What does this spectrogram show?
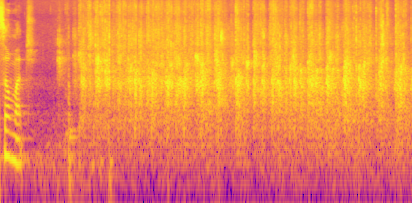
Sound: applause

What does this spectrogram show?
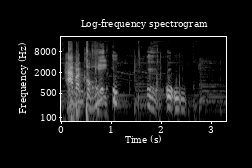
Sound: choking

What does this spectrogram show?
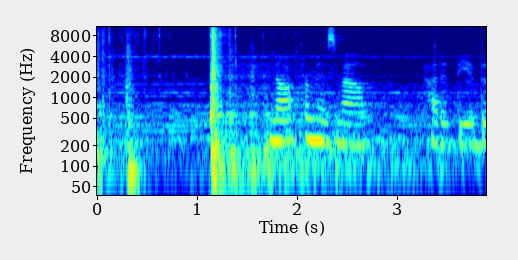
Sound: girl reading

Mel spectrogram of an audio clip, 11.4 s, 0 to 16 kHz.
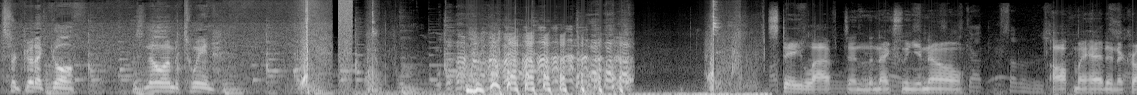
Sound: foreign language 00:10:23

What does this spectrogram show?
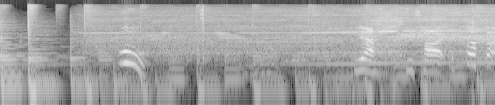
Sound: blow dryer humming; chuckles

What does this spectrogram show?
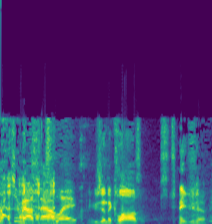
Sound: laughter

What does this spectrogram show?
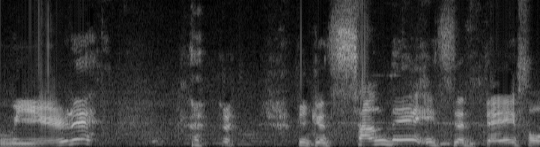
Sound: chuckles

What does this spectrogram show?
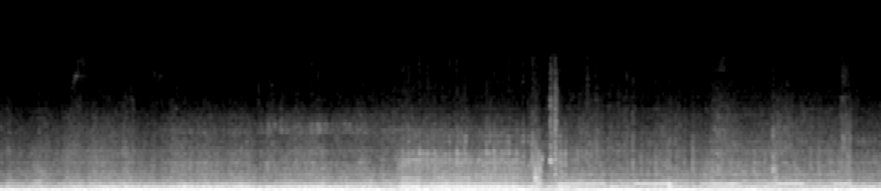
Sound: engine revving

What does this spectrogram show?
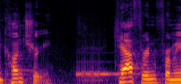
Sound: beeping

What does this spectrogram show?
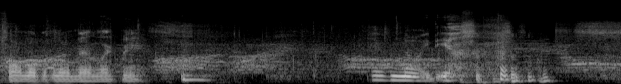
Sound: sighs; both laugh

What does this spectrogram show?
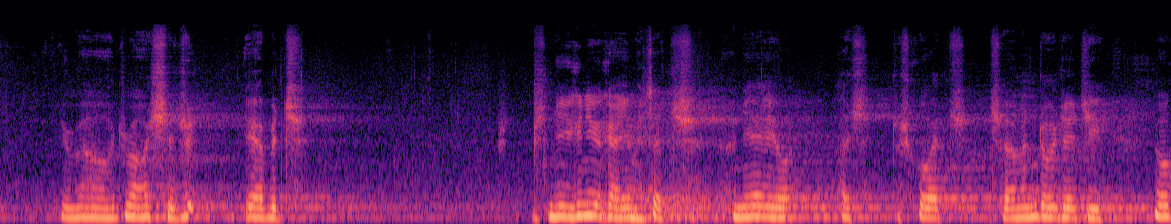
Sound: speaking Alternate Language

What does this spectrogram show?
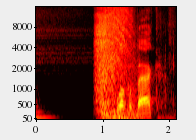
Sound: whooshing

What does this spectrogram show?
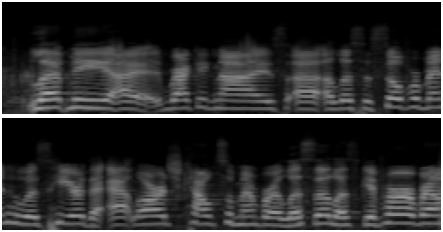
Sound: cheers and applause

